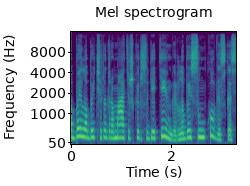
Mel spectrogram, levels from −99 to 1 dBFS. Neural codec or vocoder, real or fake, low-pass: none; real; 14.4 kHz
